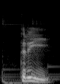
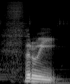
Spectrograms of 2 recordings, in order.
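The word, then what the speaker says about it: three: The key is the TH sound. You must take your tongue between your teeth and let the air flow.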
